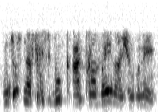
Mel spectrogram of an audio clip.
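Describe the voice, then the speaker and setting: Man on a phone-in, high lively voice, gravelly, rambling, tinny phone line. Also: quick pace. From Morocco. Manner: rambling, restarts often, mixes French and Lingala. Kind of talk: casual phone-in chat.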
